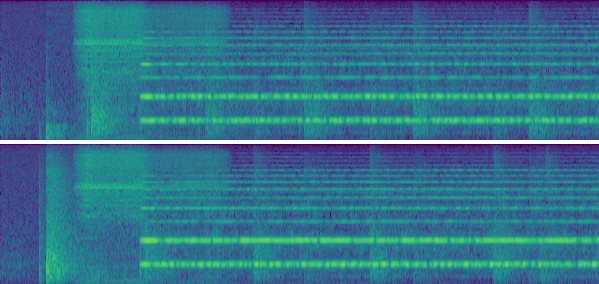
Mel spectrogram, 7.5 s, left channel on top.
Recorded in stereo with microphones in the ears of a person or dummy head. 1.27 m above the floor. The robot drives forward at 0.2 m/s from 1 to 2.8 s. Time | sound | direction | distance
1.7 | a violin | 55° left (ahead or behind) | 1.9 m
